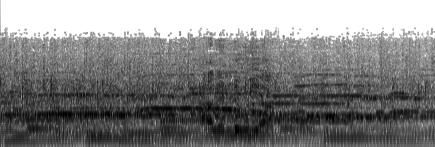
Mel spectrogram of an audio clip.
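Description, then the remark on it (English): A church audience claps and cheers loudly and steadily after a prayer as people take their seats, with shouts and whoops rising over the applause and a voice calling out over the crowd noise. “Put your hands together as you take your seats. Your hand clap was very short.”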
